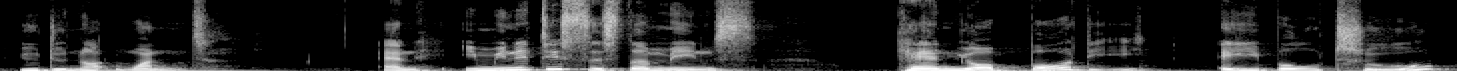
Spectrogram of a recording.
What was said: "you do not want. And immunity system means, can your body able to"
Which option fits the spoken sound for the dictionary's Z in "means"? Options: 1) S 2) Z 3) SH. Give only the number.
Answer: 1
